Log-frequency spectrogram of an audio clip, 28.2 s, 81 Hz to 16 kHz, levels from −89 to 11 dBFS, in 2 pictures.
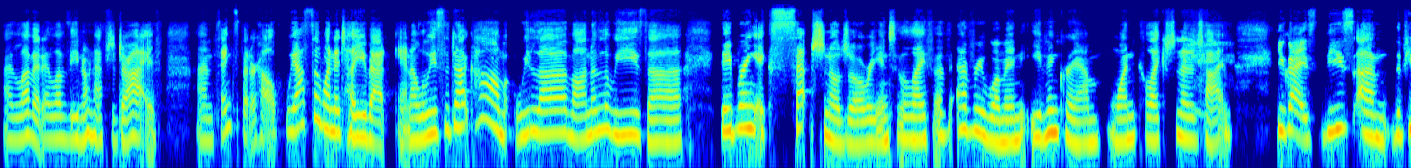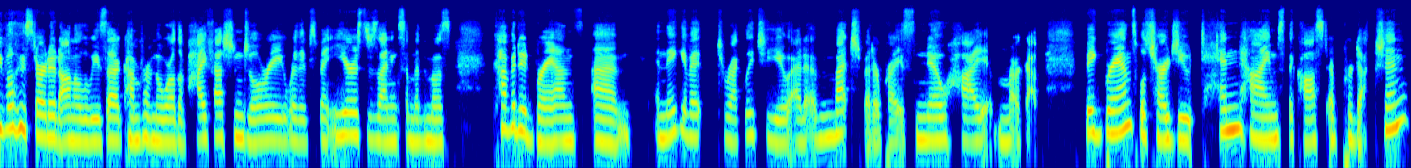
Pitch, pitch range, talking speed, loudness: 210 Hz, 195-250 Hz, 210 wpm, -26 LUFS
